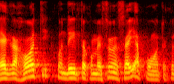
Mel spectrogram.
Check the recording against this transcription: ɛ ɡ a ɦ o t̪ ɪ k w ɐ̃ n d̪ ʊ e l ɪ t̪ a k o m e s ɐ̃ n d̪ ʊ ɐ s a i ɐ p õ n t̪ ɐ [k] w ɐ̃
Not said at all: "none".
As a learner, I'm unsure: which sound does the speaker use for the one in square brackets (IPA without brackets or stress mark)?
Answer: k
